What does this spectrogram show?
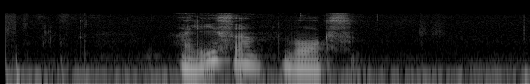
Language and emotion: Russian, neutral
